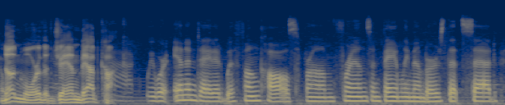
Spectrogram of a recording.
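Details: Adult woman; normal speech.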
